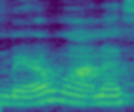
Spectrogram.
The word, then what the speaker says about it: Marijuana: Not Mary Jane. Not Mary, then Juana, then Pepsi. Her first name is Marijuana, spelled like marijuana.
